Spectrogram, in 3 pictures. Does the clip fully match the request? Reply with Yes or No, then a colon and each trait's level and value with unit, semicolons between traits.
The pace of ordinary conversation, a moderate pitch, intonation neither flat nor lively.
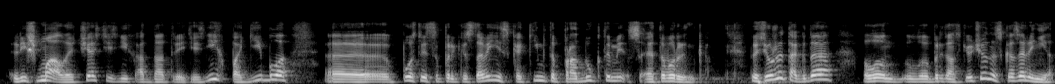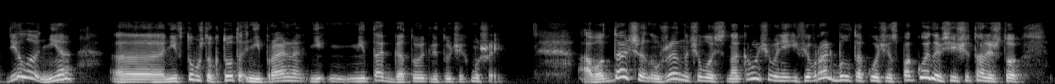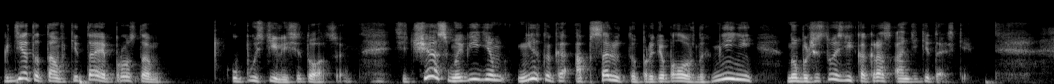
No: average, 150 wpm; medium, 155 Hz; wide, 5.9 semitones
